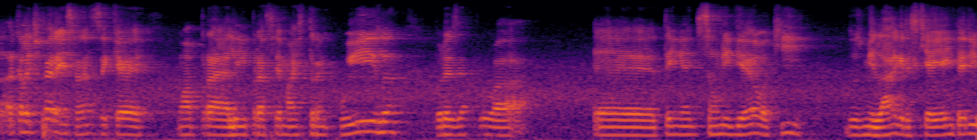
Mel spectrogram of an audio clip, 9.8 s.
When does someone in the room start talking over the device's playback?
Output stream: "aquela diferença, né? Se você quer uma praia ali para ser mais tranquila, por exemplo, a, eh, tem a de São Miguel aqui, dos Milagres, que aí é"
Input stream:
none

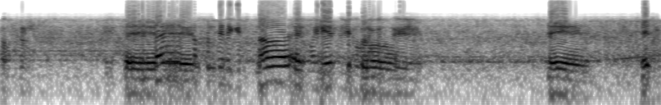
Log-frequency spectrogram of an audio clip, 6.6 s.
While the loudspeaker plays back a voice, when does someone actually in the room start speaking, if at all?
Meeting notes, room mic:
none

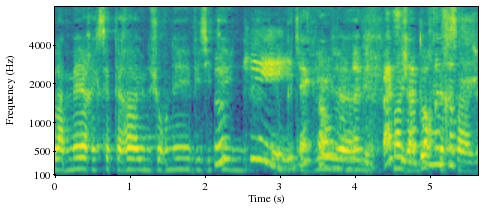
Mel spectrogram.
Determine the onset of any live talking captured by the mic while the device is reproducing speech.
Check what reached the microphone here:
2.1 s

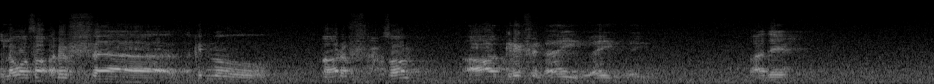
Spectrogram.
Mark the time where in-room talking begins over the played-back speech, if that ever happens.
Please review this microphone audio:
none

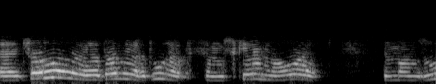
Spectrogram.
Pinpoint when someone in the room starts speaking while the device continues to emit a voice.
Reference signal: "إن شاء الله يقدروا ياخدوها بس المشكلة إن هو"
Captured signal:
none

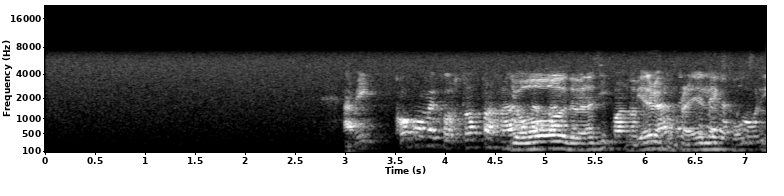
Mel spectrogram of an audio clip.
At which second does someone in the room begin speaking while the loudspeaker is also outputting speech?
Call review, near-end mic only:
4.6 s

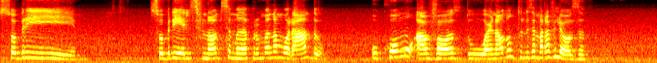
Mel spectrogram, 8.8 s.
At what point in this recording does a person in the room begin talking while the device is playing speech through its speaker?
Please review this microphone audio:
none

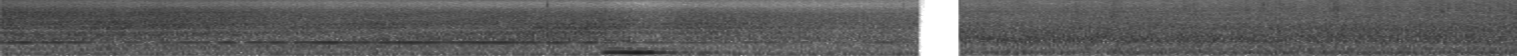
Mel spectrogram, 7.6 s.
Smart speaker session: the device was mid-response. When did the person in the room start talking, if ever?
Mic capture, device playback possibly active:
3.0 s

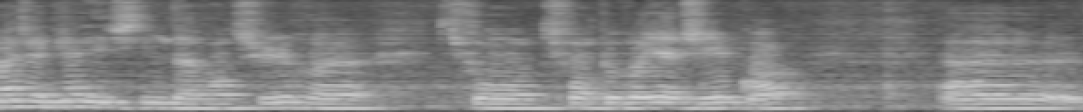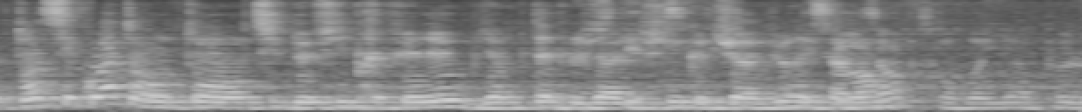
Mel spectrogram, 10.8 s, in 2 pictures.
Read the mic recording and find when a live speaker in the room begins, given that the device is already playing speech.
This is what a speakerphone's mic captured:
8.2 s

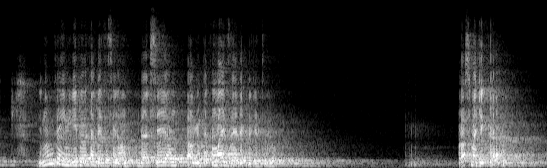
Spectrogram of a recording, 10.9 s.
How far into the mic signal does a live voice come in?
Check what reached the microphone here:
none

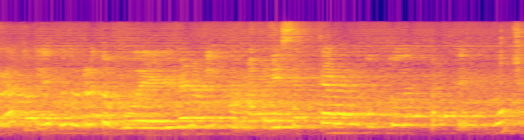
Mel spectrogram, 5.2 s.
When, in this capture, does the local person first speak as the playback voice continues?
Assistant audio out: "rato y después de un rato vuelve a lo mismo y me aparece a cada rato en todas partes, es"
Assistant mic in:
none

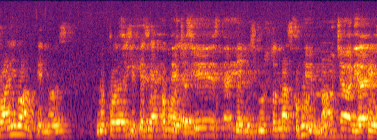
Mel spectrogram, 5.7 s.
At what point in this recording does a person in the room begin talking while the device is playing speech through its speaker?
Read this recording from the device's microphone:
1.8 s

